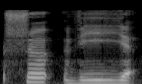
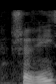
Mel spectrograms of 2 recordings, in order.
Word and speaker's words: cheville: Le mot suivant est nettement plus simple, c'est le mot cheville. Première syllabe che, CHE sans problème. Deuxième syllabe ville. Alors attention, on entend bien le son I.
